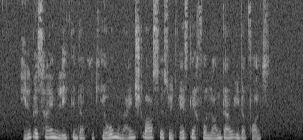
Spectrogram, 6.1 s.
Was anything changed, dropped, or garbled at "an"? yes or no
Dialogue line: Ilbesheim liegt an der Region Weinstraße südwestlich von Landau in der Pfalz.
yes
